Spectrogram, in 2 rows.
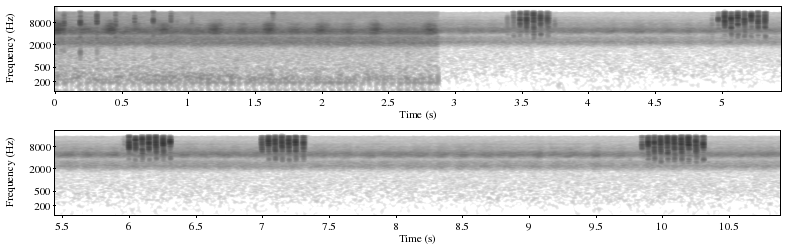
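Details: Oedaleus decorus on Cres, Croatia, recorded 27 July 2023 with an ultrasound detector: a dense, high, hissing buzz at first, then short bursts of sharp rapid clicks repeated irregularly, with silence between them.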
